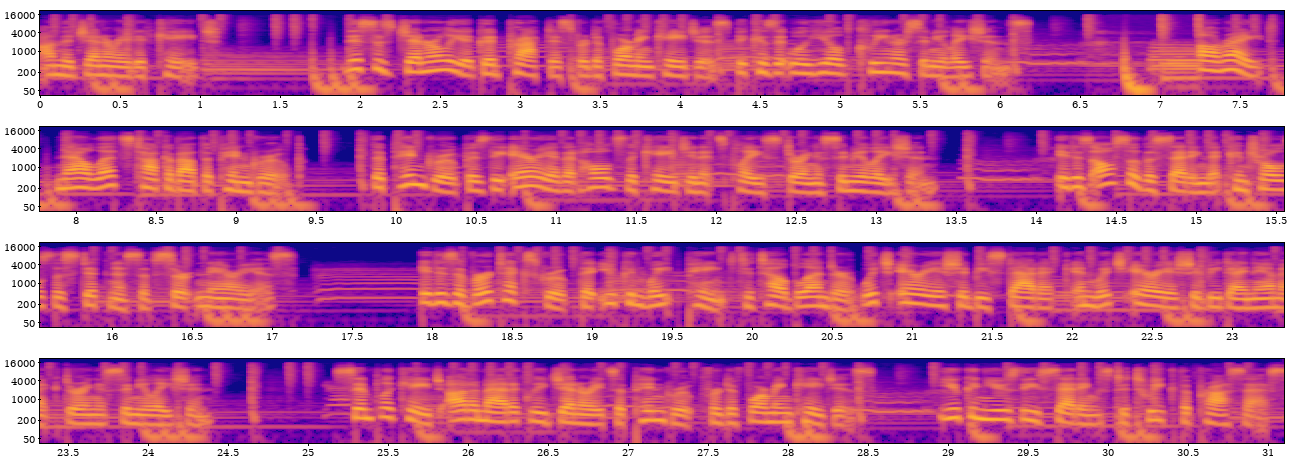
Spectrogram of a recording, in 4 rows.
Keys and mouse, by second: 6.4-12.1 drag, 12.5 click, 14.7 KP_Divide, 22.2 shift+Left, 23.4 space, 23.9 space, 24.4 shift+Left, 25.2-27.2 alt+drag, 26.1 space, 27.4 space, 27.7 shift+click, 27.9 shift+Left, 29.3-31.1 drag, 29.3 space, 30.4 space.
